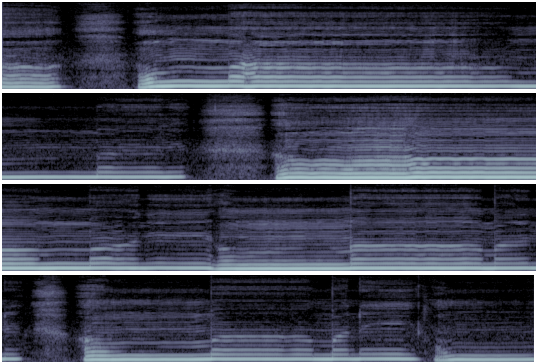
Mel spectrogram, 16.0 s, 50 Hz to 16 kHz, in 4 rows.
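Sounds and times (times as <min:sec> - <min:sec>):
voice chanting low om: 0:00.0 - 0:05.4, 0:06.0 - 0:16.0
quick breath: 0:00.5 - 0:01.0, 0:05.4 - 0:06.1, 0:12.2 - 0:12.6.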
